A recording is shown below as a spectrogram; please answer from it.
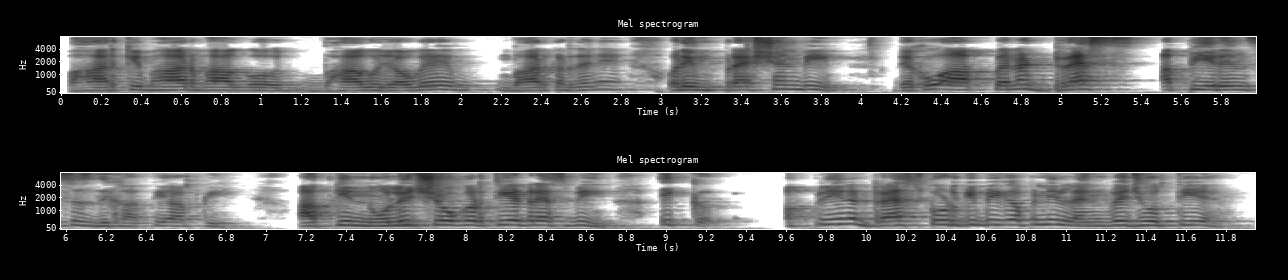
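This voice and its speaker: An Indian man in his young adult years delivers a lecture in a high, lively voice. He talks to his students directly, scolding and joking with them, and slows down to read out English legal definitions. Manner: lively, scolding, switches between Hindi and English legal phrases. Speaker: teacher.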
